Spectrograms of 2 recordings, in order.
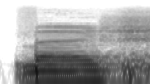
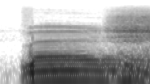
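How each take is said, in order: The two takes are said the same way.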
